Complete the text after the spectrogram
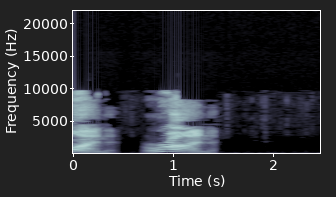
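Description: Two short electronic tones sound one after another, like a countdown.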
